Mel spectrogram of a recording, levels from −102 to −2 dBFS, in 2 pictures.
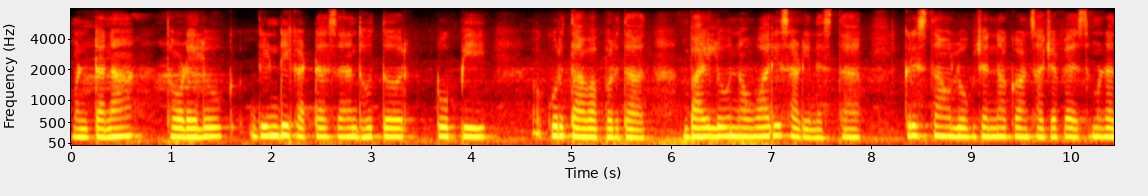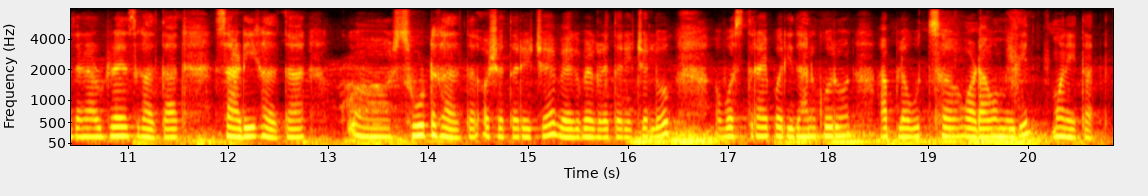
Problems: none marked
